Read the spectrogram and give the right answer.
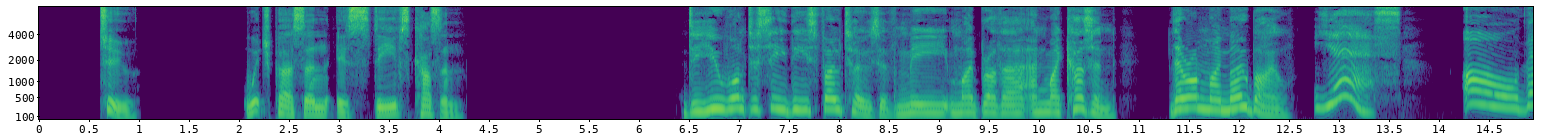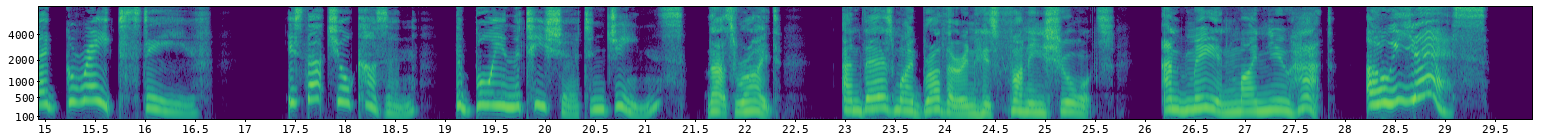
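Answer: the boy in the T-shirt and jeans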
